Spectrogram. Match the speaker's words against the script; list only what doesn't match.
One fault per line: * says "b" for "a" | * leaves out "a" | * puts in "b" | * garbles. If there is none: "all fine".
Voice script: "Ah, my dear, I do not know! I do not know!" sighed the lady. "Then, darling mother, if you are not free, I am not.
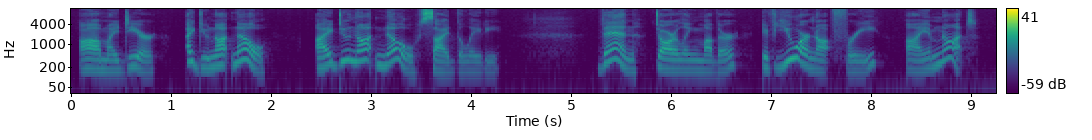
all fine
